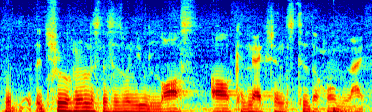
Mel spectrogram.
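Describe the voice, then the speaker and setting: Deep, mellow young man. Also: little pitch movement, poor audio. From born in Jamaica. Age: 20s. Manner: deliberate, philosophical. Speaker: interview guest. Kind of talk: reflective interview answers. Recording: faint background noise.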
